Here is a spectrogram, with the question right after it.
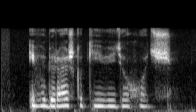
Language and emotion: Russian, neutral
